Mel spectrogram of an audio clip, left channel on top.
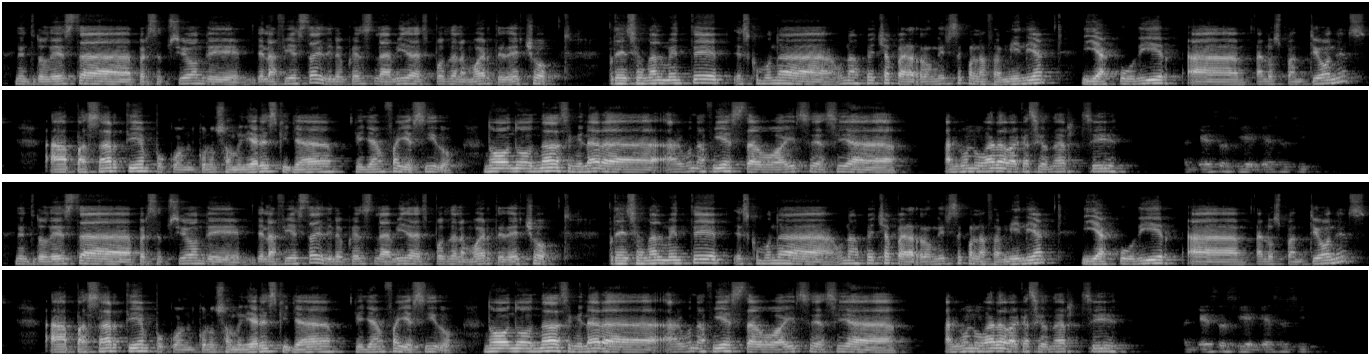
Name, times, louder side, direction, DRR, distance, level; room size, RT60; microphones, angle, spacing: voice 1, 0.1-5.7 6.1-10.5 10.8-22.6 23.1-24.8, equal, ahead, 1.4 m, -24 dB
voice 2, 23.2-23.8 25.5-26.7, right 2 dB, 50° right, 4.8 m, -38 dB
21.0 x 9.4 x 6.0 m
head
